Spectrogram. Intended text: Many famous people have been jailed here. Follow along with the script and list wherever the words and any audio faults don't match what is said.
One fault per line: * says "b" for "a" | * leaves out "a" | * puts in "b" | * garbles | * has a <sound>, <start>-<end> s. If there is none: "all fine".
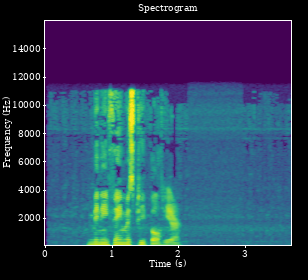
* leaves out "have been jailed"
